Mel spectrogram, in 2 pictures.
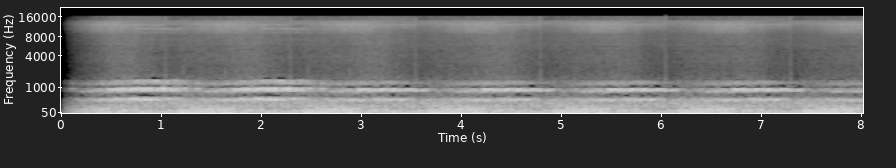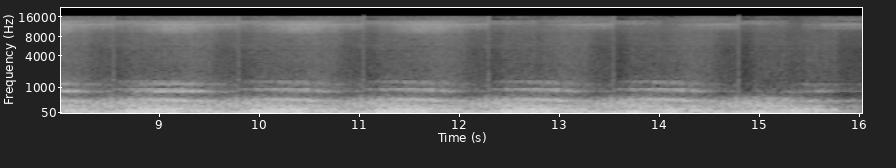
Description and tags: Funky [bird 2]
This echo, reverse, and inverted bird song creates a repetitive, slowing effect.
